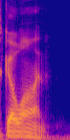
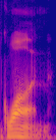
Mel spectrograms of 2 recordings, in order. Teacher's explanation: So they connect the final O of go with the initial O of on. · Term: linking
